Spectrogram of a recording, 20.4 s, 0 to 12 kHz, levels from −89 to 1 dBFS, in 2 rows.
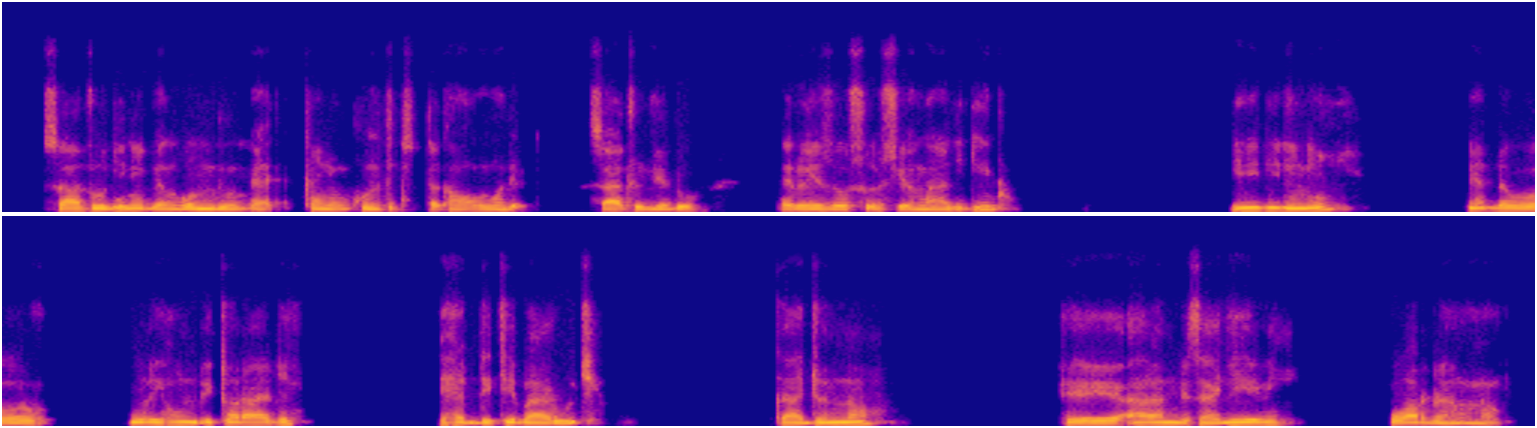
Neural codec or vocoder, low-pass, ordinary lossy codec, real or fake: codec, 16 kHz, 1 kbps, FreqCodec, larger model; 7.2 kHz; Opus, 24 kbps; fake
